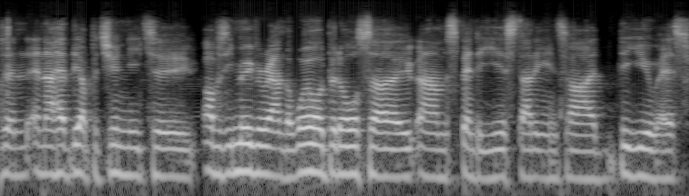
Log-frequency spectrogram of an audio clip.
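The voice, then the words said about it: Australian accent. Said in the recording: “if you can hear from the accent, uh, I'm Australian by birth”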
